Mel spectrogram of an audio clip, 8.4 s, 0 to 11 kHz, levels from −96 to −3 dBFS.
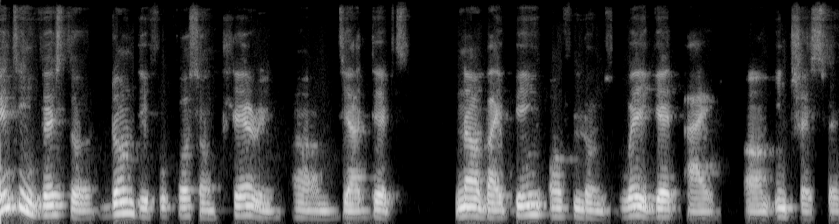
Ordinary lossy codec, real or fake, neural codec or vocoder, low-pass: Opus, 24 kbps; real; none; 9.9 kHz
